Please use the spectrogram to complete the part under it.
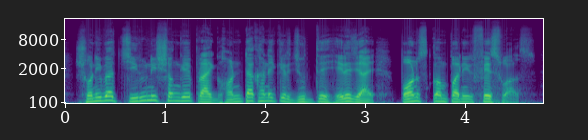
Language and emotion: Bengali, neutral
